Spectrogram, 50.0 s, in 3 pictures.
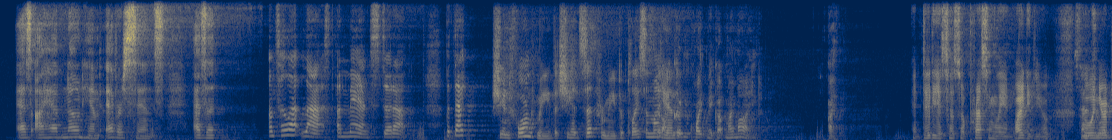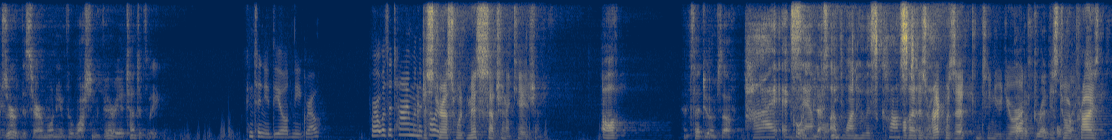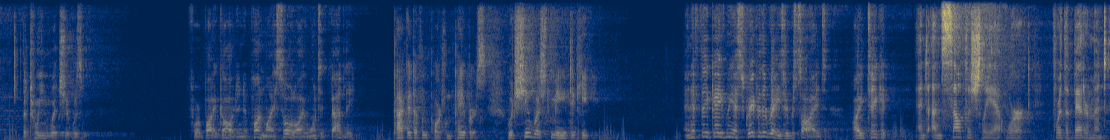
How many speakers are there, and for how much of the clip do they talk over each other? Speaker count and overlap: seven, about 10%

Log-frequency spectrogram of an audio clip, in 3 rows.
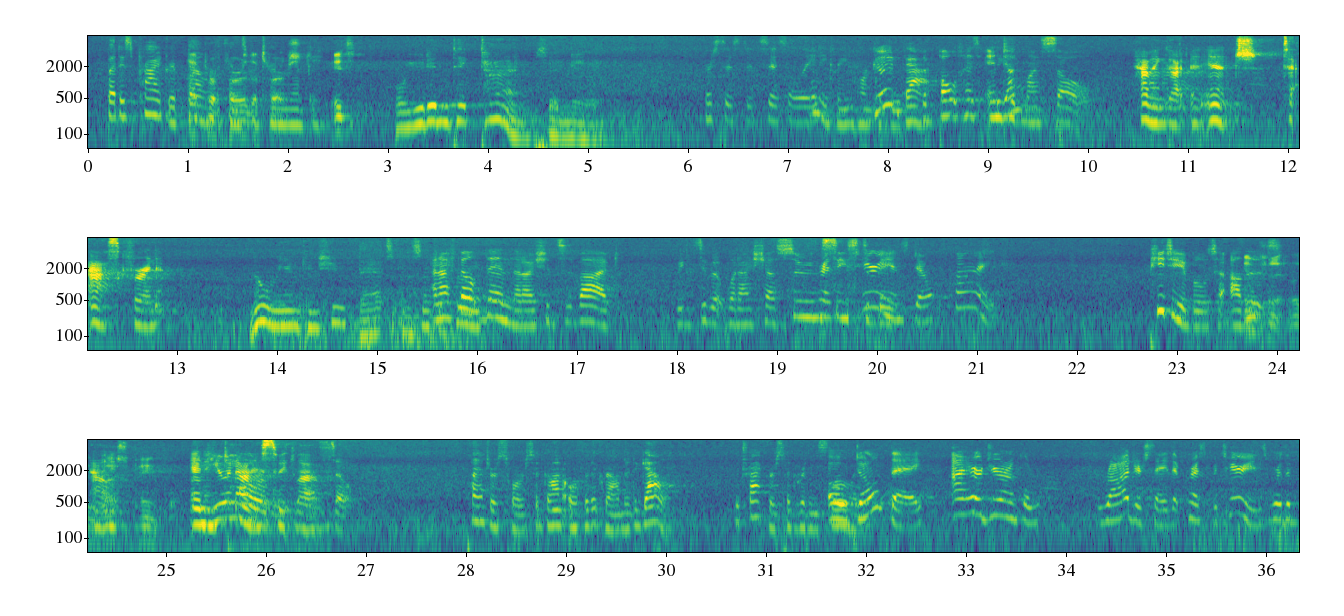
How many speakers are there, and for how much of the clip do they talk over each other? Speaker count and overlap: seven, about 23%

